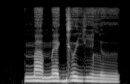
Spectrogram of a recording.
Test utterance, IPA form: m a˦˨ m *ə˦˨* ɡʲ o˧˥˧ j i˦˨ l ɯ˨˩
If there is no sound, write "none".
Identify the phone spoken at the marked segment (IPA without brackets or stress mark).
ɛ˦˨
